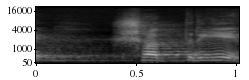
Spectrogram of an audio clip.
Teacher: जैसे मैंने कहा क्षत्रिय, ये क्षत्रिय नहीं है, इसको पढ़ेंगे क्षत्रिय। मैंने क और श का मिश्रण लिया है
